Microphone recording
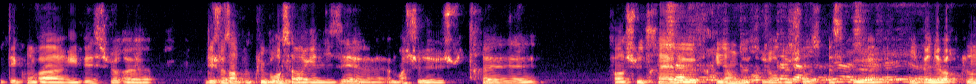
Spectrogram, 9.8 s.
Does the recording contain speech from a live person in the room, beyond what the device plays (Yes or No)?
Yes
